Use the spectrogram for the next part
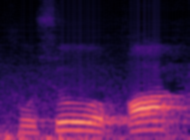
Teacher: Qaf pangkat lidah angkat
